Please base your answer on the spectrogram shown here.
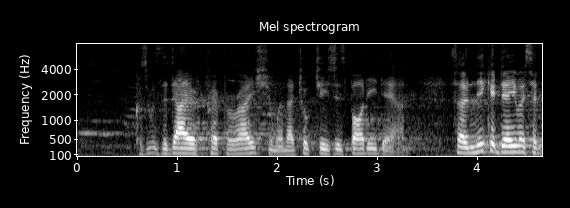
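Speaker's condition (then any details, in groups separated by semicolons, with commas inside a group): No condition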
